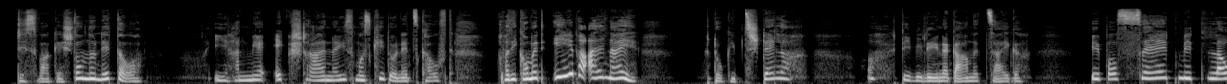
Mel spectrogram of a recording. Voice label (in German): Schwaebisch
